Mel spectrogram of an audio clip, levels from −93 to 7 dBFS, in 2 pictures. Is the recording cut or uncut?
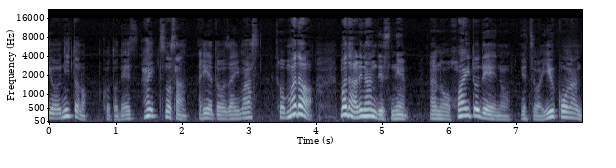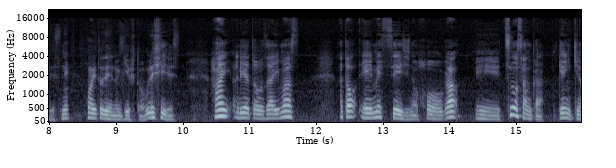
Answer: cut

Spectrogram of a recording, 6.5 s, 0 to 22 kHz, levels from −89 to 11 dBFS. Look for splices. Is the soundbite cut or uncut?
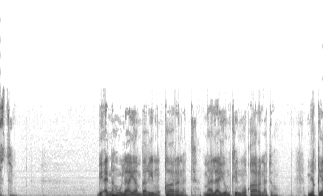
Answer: uncut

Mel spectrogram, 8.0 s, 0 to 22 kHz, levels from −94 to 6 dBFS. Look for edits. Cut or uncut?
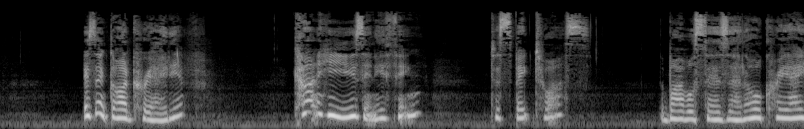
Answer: uncut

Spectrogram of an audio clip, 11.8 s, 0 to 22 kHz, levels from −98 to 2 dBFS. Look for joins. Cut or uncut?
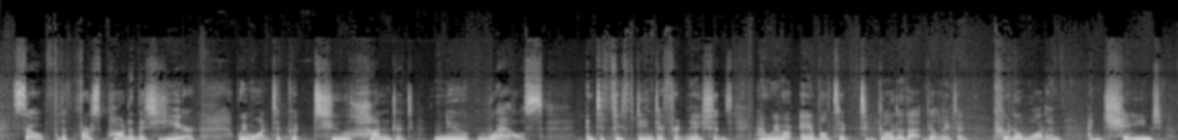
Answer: cut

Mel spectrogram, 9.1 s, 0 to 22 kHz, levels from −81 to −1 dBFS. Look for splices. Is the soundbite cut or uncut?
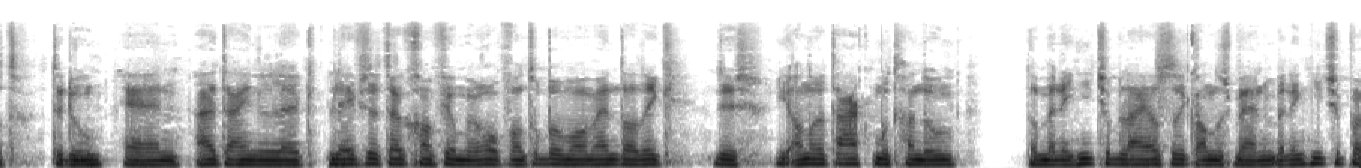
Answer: uncut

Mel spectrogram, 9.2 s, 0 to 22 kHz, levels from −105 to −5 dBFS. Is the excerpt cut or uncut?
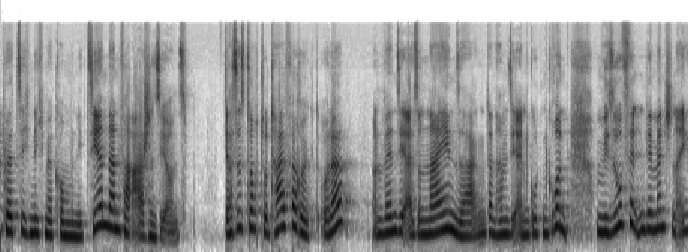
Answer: cut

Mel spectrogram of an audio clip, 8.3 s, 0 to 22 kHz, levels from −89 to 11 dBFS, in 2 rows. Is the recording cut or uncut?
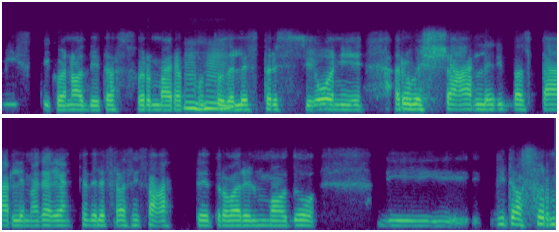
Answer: uncut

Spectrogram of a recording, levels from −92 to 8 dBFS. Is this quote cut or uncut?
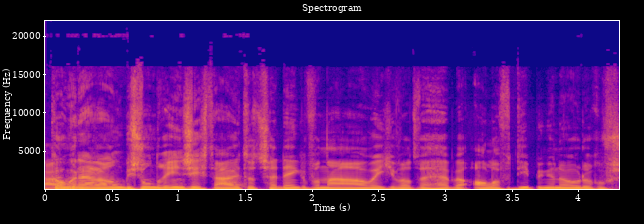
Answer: uncut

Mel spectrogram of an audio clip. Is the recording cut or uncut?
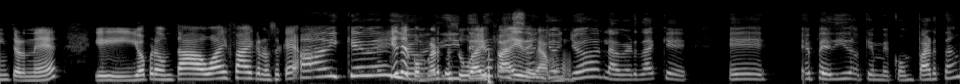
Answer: cut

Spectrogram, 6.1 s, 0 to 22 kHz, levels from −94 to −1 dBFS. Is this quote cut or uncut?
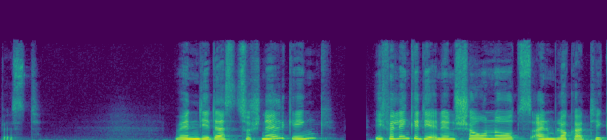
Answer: uncut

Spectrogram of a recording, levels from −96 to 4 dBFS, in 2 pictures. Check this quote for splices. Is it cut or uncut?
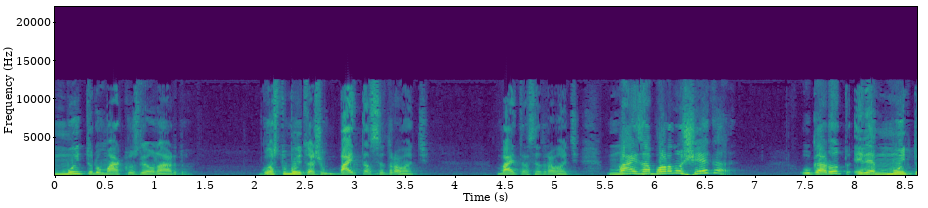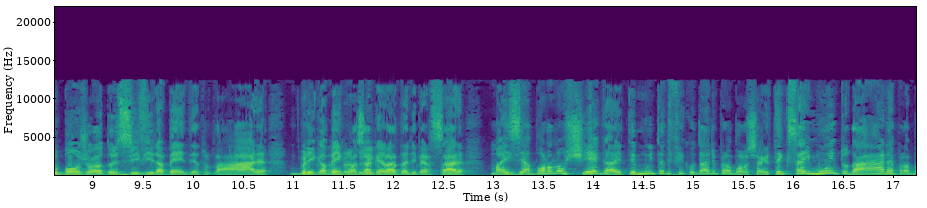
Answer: uncut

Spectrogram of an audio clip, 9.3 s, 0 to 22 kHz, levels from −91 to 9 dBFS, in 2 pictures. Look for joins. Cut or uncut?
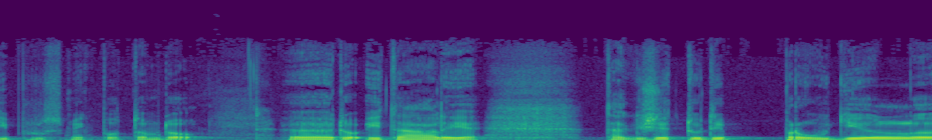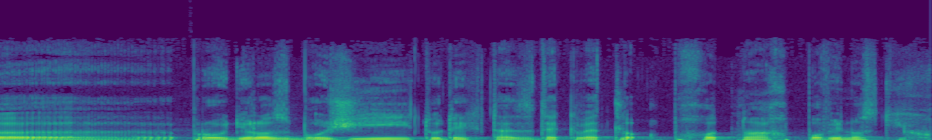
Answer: uncut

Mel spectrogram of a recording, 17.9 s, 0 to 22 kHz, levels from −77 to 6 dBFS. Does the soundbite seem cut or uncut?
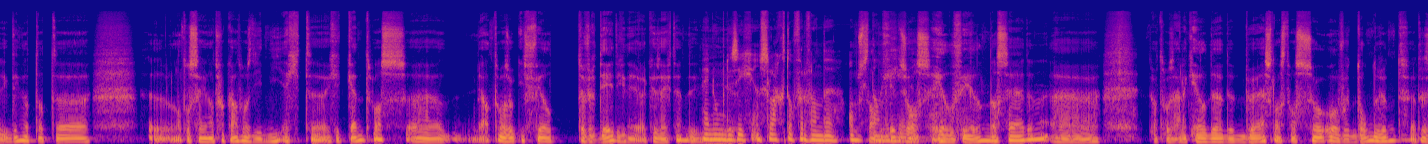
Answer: uncut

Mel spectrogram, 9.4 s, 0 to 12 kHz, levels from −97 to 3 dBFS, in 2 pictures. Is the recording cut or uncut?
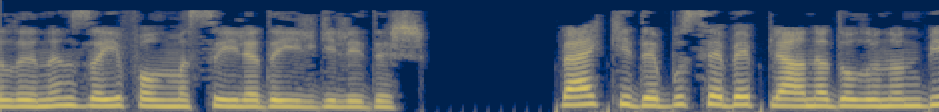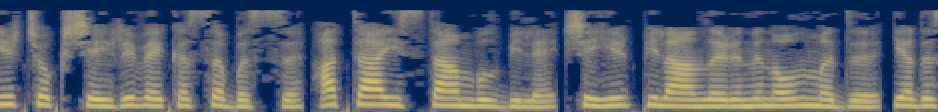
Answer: uncut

